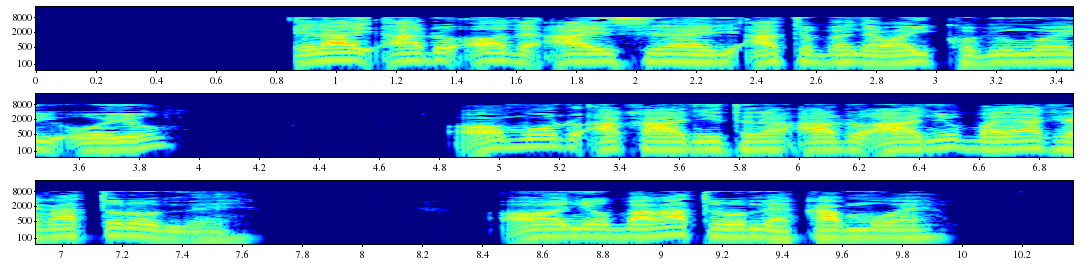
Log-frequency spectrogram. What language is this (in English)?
Kikuyu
